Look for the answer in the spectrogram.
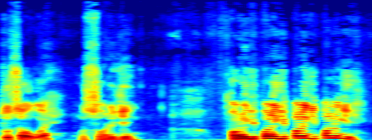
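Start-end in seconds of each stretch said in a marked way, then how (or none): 1.7-2.7 high, loud rapid repeats; urgent coaching. Real, not acted. Angler urging another pump of the rod, urgent. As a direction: egg them on loudly, high pitched.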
